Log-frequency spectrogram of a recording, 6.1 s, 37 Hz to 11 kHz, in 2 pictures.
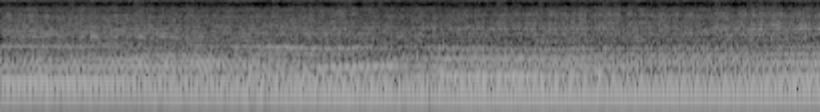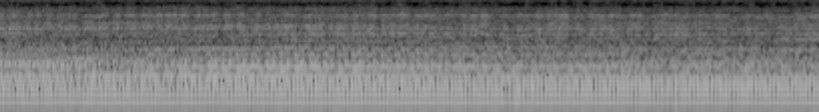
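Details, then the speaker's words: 2007 Subaru WRX swapped to an STI engine, cam timing initially thought to be set about 90 degrees off, after running 2500–3000 rpm for 15 minutes to break in: smooth, even low drone, no knocks or ticks. Normal running. "so we ran it at like 25 3000 rpm for about 15 minutes to break it in and as you can hear right now it's running pretty smooth"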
